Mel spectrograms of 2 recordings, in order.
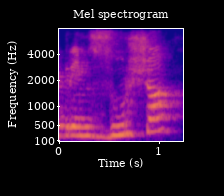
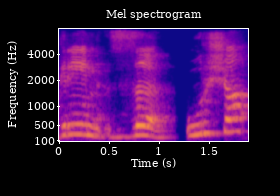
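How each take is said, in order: First: The words run together without any pause. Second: Each word is separated by a short pause. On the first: "we like uh, link it all together" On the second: "we don't have the tendency to make a stop"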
